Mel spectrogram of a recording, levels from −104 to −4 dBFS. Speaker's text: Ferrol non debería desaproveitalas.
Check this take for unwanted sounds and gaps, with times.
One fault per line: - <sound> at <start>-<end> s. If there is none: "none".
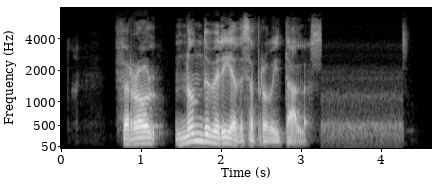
none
